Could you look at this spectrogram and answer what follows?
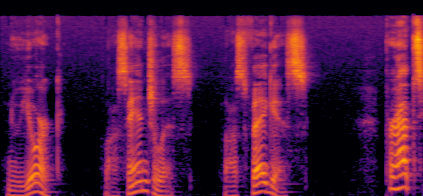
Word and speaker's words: New York: of a place name what would happen if the stress were placed on the first word it might sound something like this new york new york such a pronunciation might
